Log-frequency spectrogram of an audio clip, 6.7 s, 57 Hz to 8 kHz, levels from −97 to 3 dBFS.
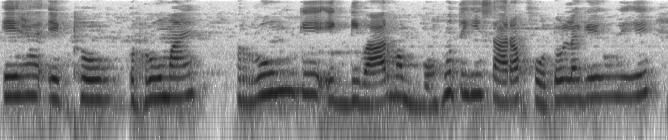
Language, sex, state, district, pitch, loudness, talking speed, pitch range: Chhattisgarhi, female, Chhattisgarh, Bilaspur, 255 Hz, -16 LUFS, 160 wpm, 235-280 Hz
